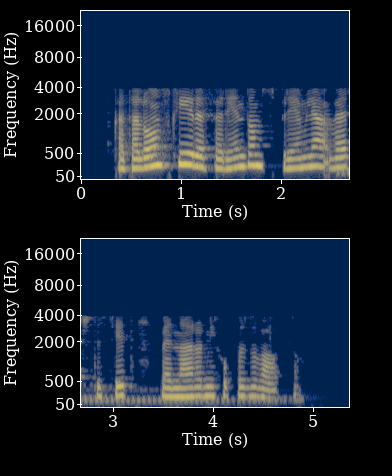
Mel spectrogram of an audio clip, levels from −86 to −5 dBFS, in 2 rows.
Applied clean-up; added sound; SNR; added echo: classical method spectral subtraction.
